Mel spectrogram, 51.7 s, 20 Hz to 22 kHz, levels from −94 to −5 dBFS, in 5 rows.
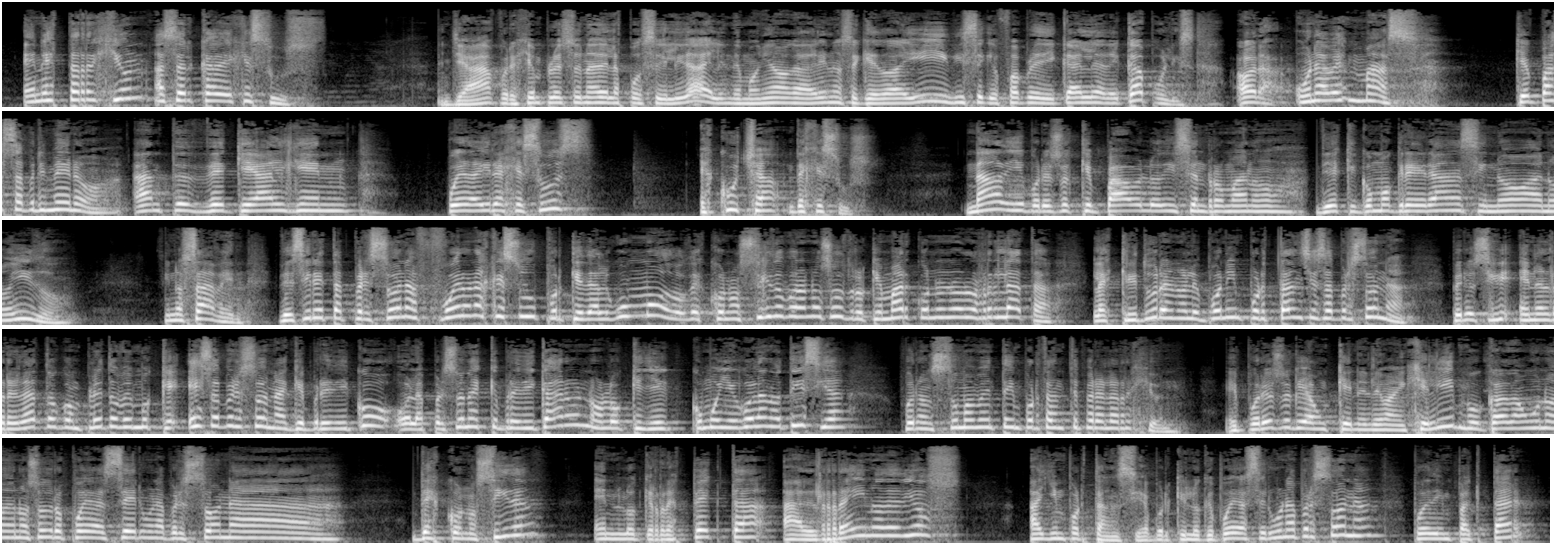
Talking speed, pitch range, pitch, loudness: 185 wpm, 200-280 Hz, 235 Hz, -15 LUFS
